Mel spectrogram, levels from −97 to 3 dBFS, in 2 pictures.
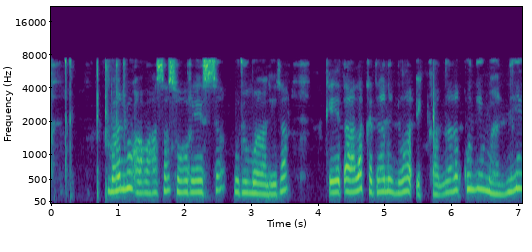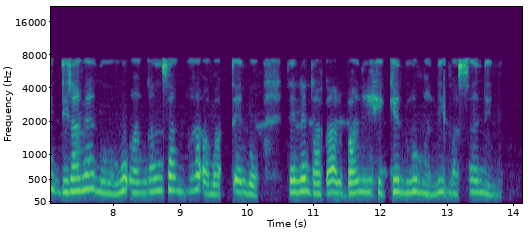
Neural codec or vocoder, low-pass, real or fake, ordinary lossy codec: vocoder, 22.05 kHz, 80 mel bands, HiFi-GAN; 7.2 kHz; fake; MP3, 64 kbps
